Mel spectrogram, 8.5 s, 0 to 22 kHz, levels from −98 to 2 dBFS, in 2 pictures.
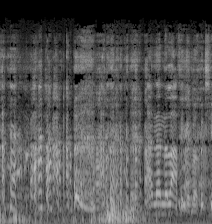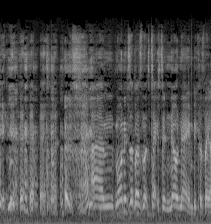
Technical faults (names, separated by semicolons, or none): none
